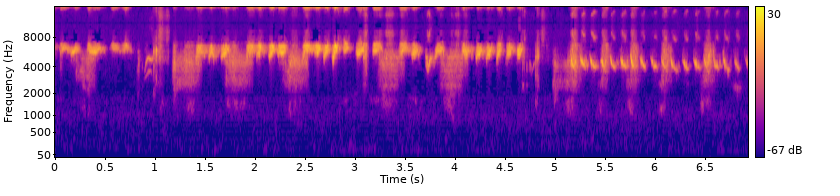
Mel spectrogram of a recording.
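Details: A satin bowerbird visiting a bower gives a high, fast, buzzy chatter of run-together notes, then a quick series of sharp, slightly falling chips.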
